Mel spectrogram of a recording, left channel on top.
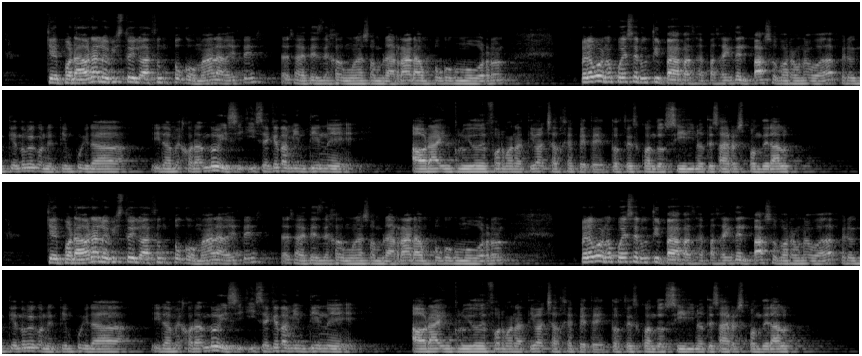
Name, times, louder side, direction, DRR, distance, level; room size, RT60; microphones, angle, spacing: voice 1, 0.5-5.5 5.8-12.1 12.7-16.4, left 1 dB, 5° left, 7 dB, 0.7 m, -27 dB
28.5 x 9.5 x 3.7 m, 1.1 s
head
